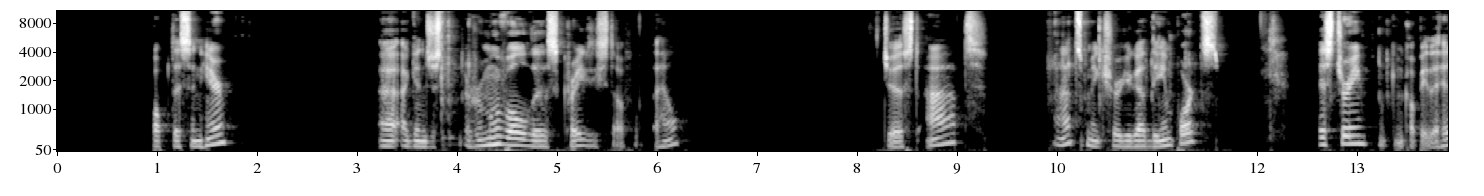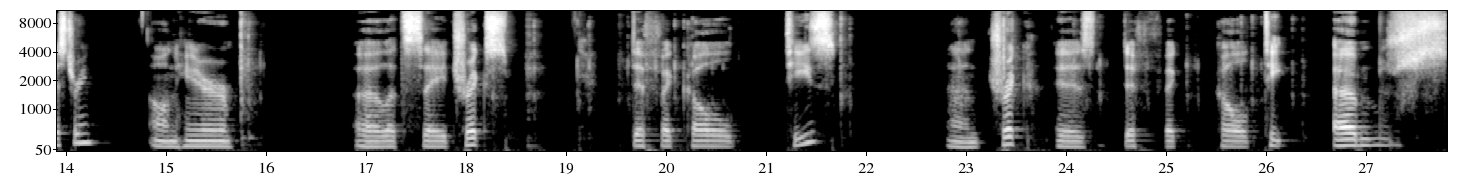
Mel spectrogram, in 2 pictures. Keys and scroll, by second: 4.2 ctrl+s, 10.2 ctrl+s, 10.9 ctrl+alt+shift+l, 11.4 ctrl+s, 12.7 ctrl+c, 16.1 ctrl+s, 18.6 ctrl+alt+shift+j, 21.7 Escape, 23.4 ctrl+alt+shift+j, 26.7 ctrl+s.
